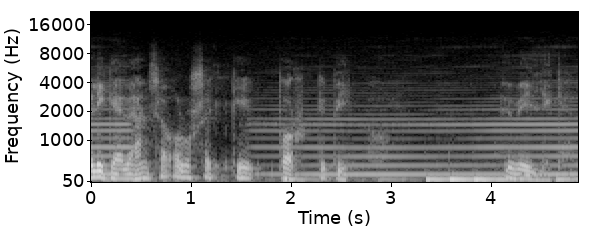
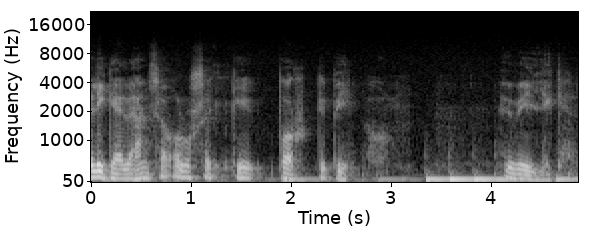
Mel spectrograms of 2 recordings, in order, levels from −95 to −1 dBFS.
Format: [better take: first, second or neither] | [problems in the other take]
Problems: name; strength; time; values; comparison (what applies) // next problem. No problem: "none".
second | background sound (Bowed string instrument); 9 dB below the speech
